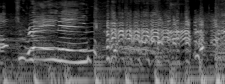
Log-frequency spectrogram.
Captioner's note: all laughing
